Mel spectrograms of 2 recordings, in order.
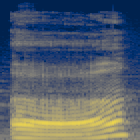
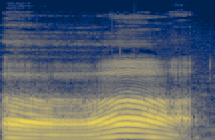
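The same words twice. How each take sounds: First: The pitch rises from mid to high. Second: The pitch dips down and then rises. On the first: "The second tone is uh" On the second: "The third tone, it is uh"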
